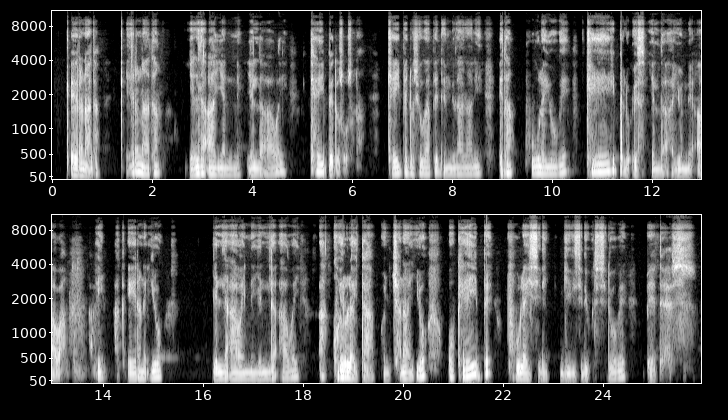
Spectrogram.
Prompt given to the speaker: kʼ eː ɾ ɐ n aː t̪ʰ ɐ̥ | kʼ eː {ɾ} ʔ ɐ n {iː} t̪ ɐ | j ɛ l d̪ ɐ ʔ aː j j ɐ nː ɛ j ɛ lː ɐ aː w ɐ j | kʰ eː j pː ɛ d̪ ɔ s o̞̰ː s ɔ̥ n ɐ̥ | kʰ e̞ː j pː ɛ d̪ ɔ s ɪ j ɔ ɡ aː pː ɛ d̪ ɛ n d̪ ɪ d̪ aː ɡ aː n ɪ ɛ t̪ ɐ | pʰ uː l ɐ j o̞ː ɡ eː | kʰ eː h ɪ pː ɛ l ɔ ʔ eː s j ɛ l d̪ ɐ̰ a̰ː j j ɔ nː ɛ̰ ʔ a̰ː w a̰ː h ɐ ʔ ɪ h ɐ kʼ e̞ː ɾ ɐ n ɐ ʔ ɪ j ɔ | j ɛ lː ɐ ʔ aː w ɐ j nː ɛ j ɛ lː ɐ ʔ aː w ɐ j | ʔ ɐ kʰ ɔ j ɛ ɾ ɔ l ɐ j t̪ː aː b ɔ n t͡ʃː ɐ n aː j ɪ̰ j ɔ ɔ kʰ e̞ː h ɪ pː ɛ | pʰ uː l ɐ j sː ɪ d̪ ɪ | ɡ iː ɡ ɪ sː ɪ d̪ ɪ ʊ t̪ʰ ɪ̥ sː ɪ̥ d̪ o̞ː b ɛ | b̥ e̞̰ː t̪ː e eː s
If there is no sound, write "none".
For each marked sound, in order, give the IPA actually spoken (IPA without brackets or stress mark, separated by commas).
ɾ, aː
